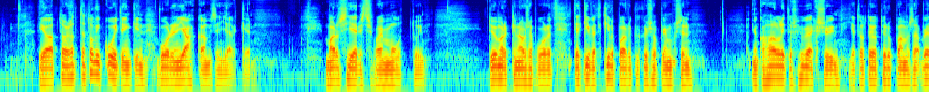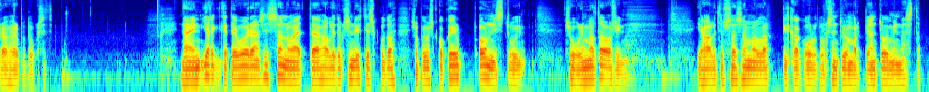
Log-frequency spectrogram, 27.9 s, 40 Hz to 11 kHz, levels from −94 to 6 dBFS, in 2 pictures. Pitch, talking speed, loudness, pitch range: 90 Hz, 80 wpm, -20 LUFS, 85-100 Hz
